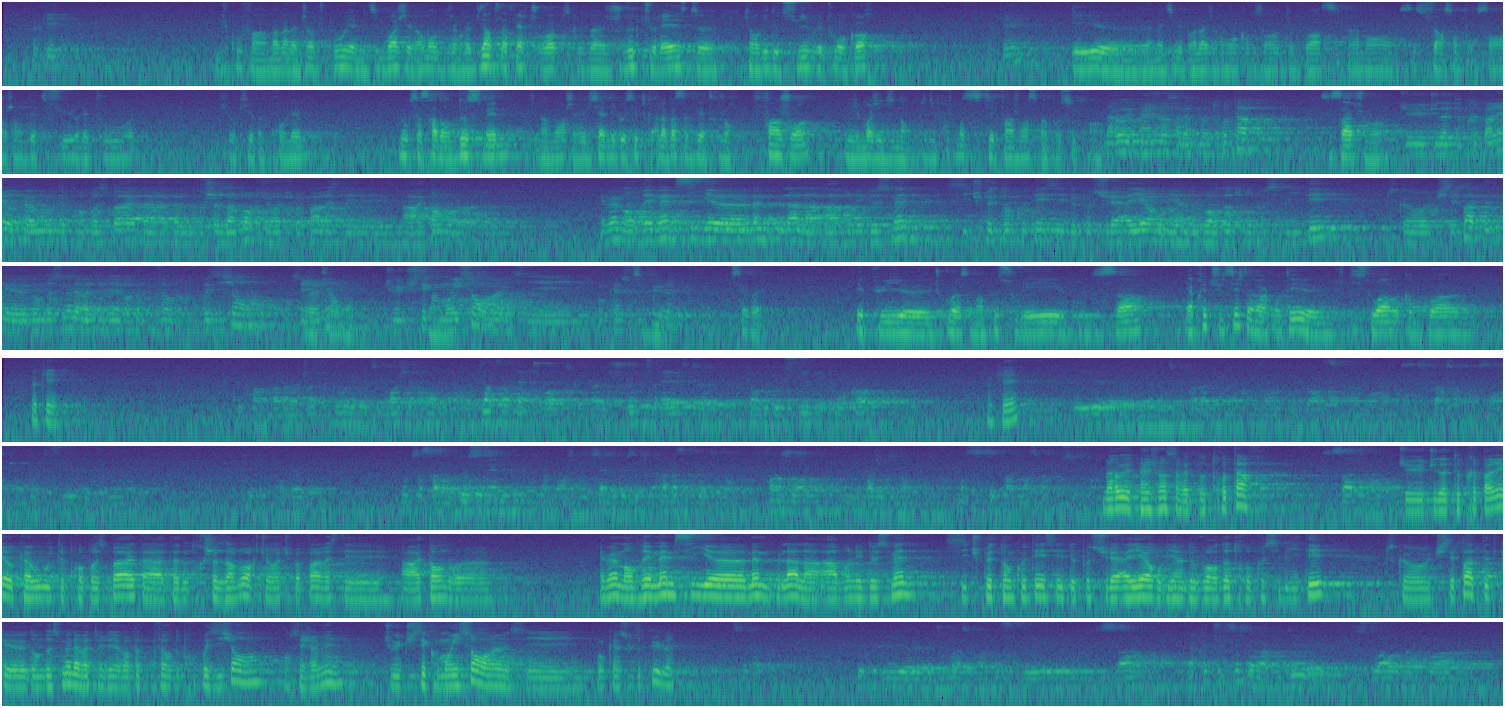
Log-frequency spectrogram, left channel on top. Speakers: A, on the right (about 55°); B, on the left (about 75°).
A: Ok,
B: Du coup, enfin, ma manager, du coup, et elle me dit, moi, j'ai vraiment, j'aimerais bien te la faire, tu vois, parce que bah, je veux que tu restes, euh, j'ai envie de te suivre et tout encore.
A: ok.
B: Et euh, elle m'a dit, mais voilà, j'ai vraiment encore besoin de voir si vraiment c'est sûr à cent pour cent j'ai envie d'être sûr et tout. J'ai ok, pas de problème. Donc ça sera dans deux semaines, finalement. J'ai réussi à négocier, parce qu'à la base, ça devait être genre fin juin. Mais moi, j'ai dit non. J'ai dit, franchement, si c'est fin juin, c'est pas possible. Enfin,
A: Bah oui, fin juin, ça va être trop tard.
B: c'est ça, tu vois.
A: Tu, tu dois te préparer au cas où ils te proposent pas, t'as, t'as d'autres choses à voir, tu vois, tu peux pas rester à attendre. euh. Et même en vrai, même si, euh, même là, là, avant les deux semaines, si tu peux de ton côté essayer de postuler ailleurs ou bien de voir d'autres possibilités, parce que euh, tu sais pas, peut-être que dans deux semaines, elle va te, elle va pas te faire de proposition, hein. On sait
B: Ouais,
A: jamais.
B: clairement.
A: hein. Tu, tu sais
B: Clairement.
A: comment ils sont, hein, c'est aucun scrupule.
B: C'est vrai.
A: hein.
B: C'est vrai. Et puis, euh, du coup, voilà, ça m'a un peu saoulé euh, qu'on me dise ça. Et après, tu sais, je t'avais raconté euh, une petite histoire comme quoi euh,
